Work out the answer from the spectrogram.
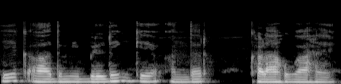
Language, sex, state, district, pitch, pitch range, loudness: Hindi, male, Jharkhand, Ranchi, 125 Hz, 115-135 Hz, -19 LUFS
